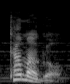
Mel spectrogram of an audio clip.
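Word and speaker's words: たまご: Let's learn how to pronounce this word and what it means. Tamago.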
